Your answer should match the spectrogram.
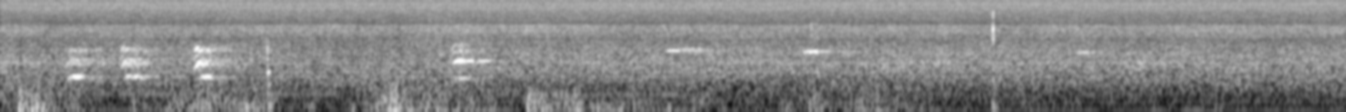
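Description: A dog barking a few short times, faintly, with most barks in the first four seconds and fainter calls later. Low rumbles sound on the microphone underneath.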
